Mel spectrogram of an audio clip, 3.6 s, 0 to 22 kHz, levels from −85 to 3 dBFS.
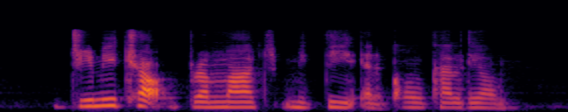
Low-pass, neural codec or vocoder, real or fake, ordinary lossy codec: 7.2 kHz; codec, 24 kHz, 1 kbps, SNAC; fake; none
